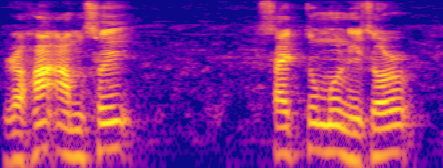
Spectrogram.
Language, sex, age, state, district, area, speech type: Assamese, male, 60+, Assam, Nagaon, rural, spontaneous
